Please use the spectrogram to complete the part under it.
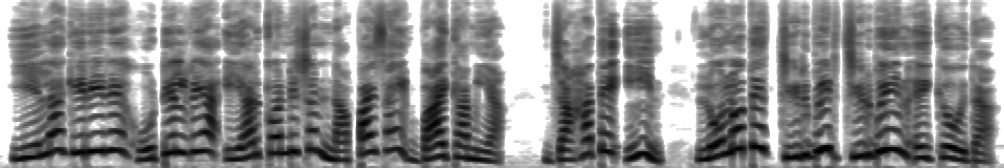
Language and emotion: Santali, angry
